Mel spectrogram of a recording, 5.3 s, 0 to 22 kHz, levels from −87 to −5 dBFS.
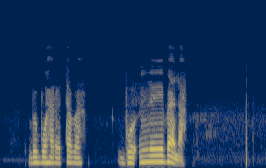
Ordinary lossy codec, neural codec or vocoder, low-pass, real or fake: Opus, 64 kbps; none; 7.2 kHz; real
